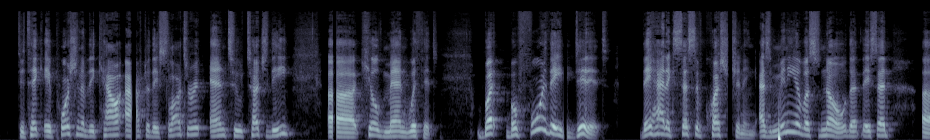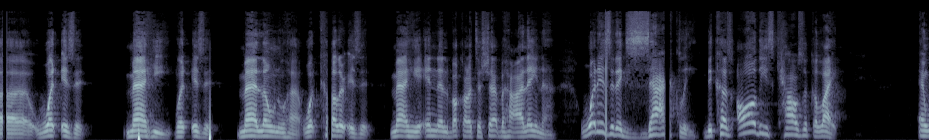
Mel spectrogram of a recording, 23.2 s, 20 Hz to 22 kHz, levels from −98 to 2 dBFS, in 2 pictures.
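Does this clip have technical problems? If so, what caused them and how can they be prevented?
Yes. There are gaps at a join of encoded pieces at 1.63, 4.15, 7.04, 9.09, 11.65, 15.71 and 19.93 s, each lasting 48 to 65 ms. Separately encoded speech segments were joined with their encoder start delay and last-frame padding left in. Unlike a dropout, the speech resumes exactly where it stopped. Trim encoder delay and padding, or encode the whole file in one pass.

Three single loud pops occur at 9.72, 14.24 and 19.19 s. Each lasts about 35 ms and peaks roughly 20 to 25 dB above the speech, which continues underneath. The likely cause is a voltage transient from a plug, switch, static or driver glitch. A pop adds a burst on top of the sound, while a gap removes sound. Secure connections, avoid switching during recording, and keep drivers stable.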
